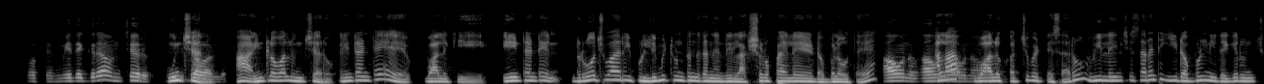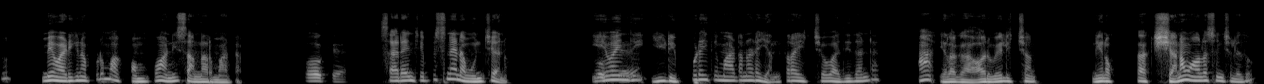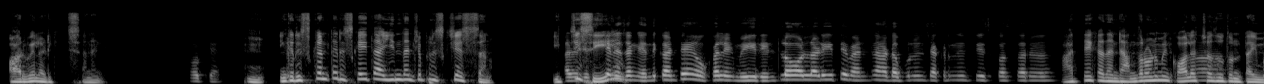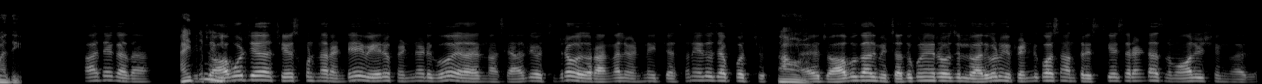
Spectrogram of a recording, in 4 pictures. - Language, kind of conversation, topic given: Telugu, podcast, ఒక రిస్క్ తీసుకుని అనూహ్యంగా మంచి ఫలితం వచ్చిన అనుభవం ఏది?
- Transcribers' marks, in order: in English: "రిస్క్"; in English: "ఫ్రెండ్‌ని"; in English: "సాలరీ"; in English: "ఫ్రెండ్"; in English: "రిస్క్"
